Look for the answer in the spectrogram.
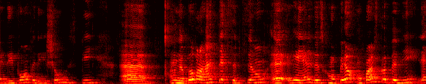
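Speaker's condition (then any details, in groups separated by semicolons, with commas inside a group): Cerebral palsy; since birth, shoulders, legs, coordination affected; years of physiotherapy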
